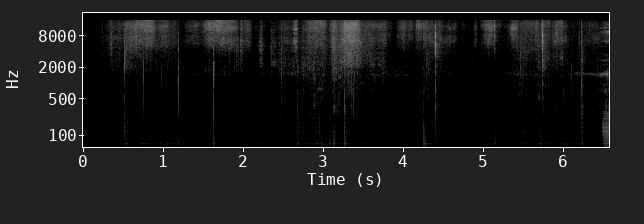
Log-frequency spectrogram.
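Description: Handling of a vinyl LP jacket and paper inner sleeve: faint rustling of card and paper with scattered light taps, and a soft swish about three seconds in as the record is turned over.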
